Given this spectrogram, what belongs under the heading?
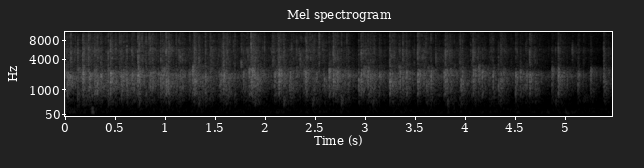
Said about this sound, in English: Somebody ought to give God a hand clap for godly sent shepherds.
